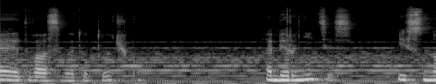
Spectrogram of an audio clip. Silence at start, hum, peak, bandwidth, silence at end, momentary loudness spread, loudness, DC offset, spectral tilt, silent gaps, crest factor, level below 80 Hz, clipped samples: 0 s; none; -6 dBFS; 15 kHz; 0 s; 19 LU; -21 LUFS; 0.7%; -6 dB/octave; none; 16 dB; -56 dBFS; under 0.1%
